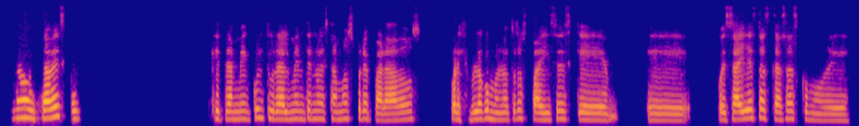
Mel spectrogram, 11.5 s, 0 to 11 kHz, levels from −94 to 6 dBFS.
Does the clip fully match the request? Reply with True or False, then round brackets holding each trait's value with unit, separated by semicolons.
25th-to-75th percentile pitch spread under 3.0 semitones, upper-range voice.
True (2.6 semitones; 195 Hz)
